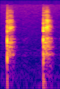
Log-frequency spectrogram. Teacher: That P doesn't really have a voiced sound. There's no vibration. P, p. Nothing moves here.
